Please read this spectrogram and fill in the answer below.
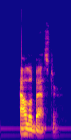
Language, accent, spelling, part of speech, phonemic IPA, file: English, US, alabaster, noun / adjective, /ˈæl.əˌbæs.tɚ/, En-us-alabaster.ogg
- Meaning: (noun) 1. A fine-grained white or lightly-tinted variety of gypsum, used ornamentally 2. A variety of calcite, translucent and sometimes banded 3. A sculpture executed in alabaster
